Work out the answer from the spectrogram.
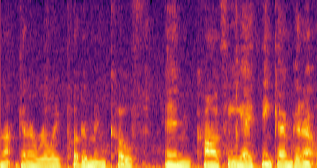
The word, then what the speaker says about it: Ko-fi: So if you're not a Ko-Fi member, coffee, I guess they pronounce it coffee, I'm sorry, out of the K, I want to call it Ko-Fi.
